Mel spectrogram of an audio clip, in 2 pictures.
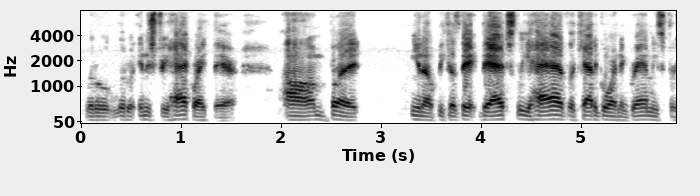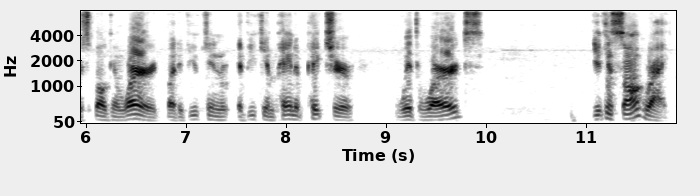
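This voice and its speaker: Low-voiced man, reflective guest. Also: normal speed, slightly rough, no room sound, low-quality recording. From born in Nigeria, grew up in the United States. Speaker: spoken word artist and interview guest. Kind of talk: conversational interview answers.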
